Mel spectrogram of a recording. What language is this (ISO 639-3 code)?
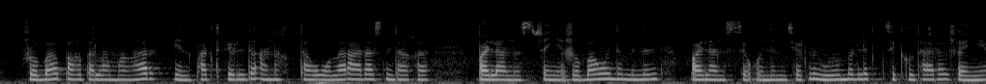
kaz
